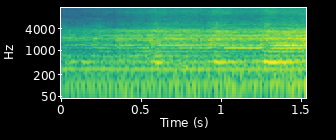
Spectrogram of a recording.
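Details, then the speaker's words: Car towed in with a transmission complaint, AC switched off; steady high-pitched hummingbird-like whine over the running engine, growing louder; automatic transmission whine, not from the AC. "Sound like a hummingbird. Ladies and gentlemen, that is a transmission whine."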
